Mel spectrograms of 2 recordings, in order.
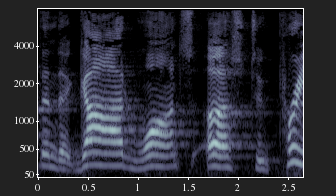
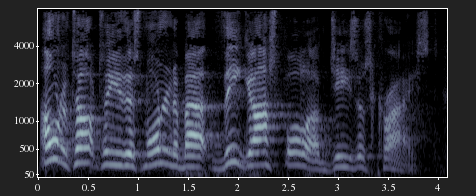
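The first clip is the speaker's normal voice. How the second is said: normal talking voice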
